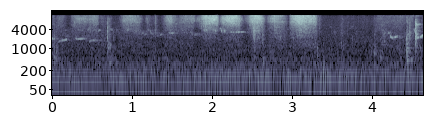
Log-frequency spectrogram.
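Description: Hands rubbing along the windshield frame and its newly fitted rubber molding: about four short, scratchy rubbing strokes, two to three seconds in.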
